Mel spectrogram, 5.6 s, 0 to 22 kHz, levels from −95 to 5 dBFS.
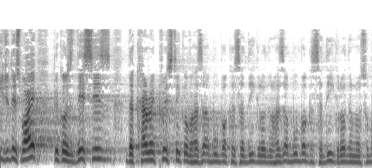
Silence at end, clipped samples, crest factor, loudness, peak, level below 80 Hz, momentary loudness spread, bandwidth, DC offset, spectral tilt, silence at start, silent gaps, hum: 0 s; under 0.1%; 20 dB; -25 LUFS; -4 dBFS; -72 dBFS; 12 LU; 11 kHz; under 0.1%; -5 dB/octave; 0 s; none; none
